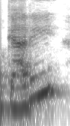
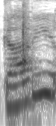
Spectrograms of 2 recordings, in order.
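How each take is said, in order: First: "Gadi" with a short first vowel, like "GADD-ee"; alternative pronunciation. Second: "Gadi" with a long open first vowel, like "GAR-dee"; alternative pronunciation. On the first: Host offering another reading of a questioner's name, "Gadi" said as GADD-ee. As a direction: say "Gadi" to rhyme with "daddy". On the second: Host checking a questioner's name, "Gadi" said as GAH-dee. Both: Shown as a demonstration. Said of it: "is it Gadi or Gadi".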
